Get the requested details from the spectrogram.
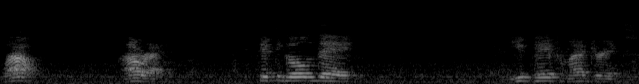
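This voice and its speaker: Boisterous, folksy female tiefling mercenary male player for tabletop role-play; forceful, lively, roomy sound. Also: a little high, slow. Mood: bargaining. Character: brash, flirty female tiefling mercenary with big appetite. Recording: echoey room, distant mic, faint noise.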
